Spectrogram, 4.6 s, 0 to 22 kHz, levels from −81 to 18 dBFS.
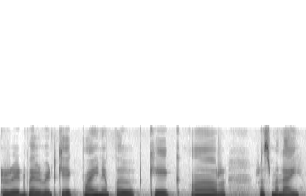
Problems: constant background noise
